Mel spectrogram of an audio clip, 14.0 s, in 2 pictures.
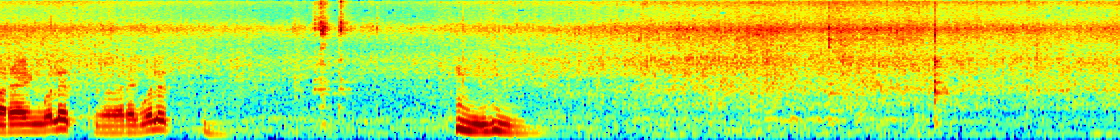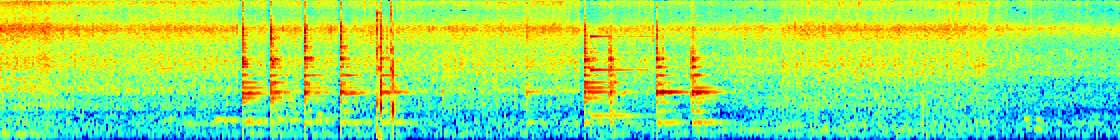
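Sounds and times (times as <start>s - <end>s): fish sizzling in oil: 0.0s - 14.0s
spatula clinking against wok: 5.1s - 6.1s, 8.5s - 9.7s, 10.3s - 11.7s.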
